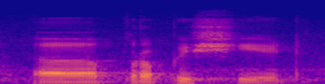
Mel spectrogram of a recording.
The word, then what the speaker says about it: propitiate: Antonym is incite, irritate करना किसी को would be the antonym of propitiate. So what is the pronunciation? Propitiate. Propitiate sounds like somebody is eating something. Propitiate. She ate.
